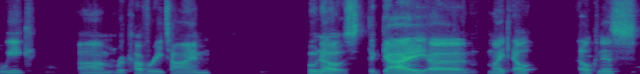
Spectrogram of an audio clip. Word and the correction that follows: Elko: how do you say his name? The coach for Duke? – Elko. – So Elko, he said on his coach's show last night that he could go potentially.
